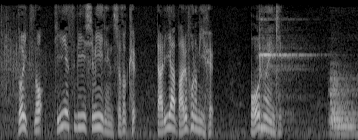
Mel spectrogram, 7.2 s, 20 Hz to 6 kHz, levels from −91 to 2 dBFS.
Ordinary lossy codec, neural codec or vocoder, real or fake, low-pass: none; none; real; 5.4 kHz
